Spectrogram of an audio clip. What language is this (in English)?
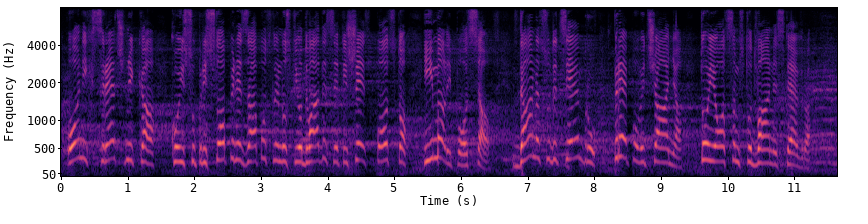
Serbian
